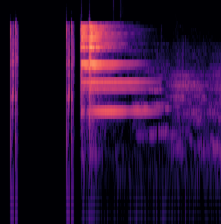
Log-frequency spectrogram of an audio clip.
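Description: Subscribe-button animation sound effect: two short clicks about a second apart, then a bell ding that rings out and fades over about a second and a half.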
